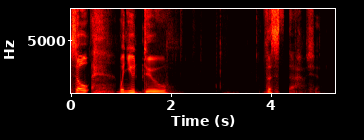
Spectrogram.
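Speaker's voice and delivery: choked up, voice breaking with emotion. Paying respects to a family on a mic, choked up. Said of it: "this is where I get all choked up".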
